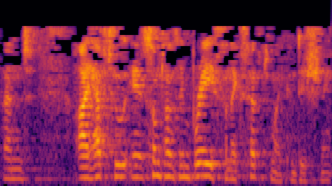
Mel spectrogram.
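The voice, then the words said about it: Irish accent. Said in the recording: “my Irish accent ... I don't have a free will around my Irish accent”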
